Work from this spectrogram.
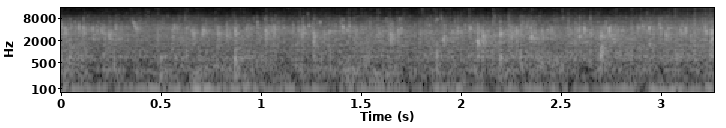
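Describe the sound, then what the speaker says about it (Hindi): Fish pieces fry in hot oil with a steady crackling sizzle, stirred with a fork so the frying pops and flares in small bursts, close and continuous with no voices. "हम इस मछली को 5-6 मिनट फ्राई करेंगे, 3 मिनट एक तरफ से और 3 मिनट एक तरफ से"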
